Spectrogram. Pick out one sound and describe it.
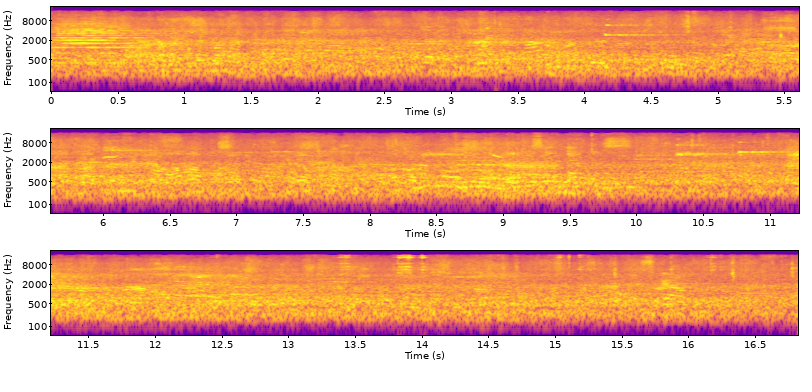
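A large crowd of men and women chatters in a big echoing hall.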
